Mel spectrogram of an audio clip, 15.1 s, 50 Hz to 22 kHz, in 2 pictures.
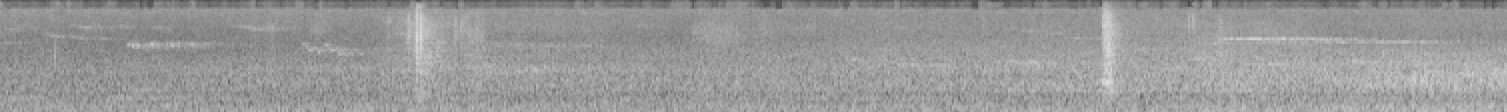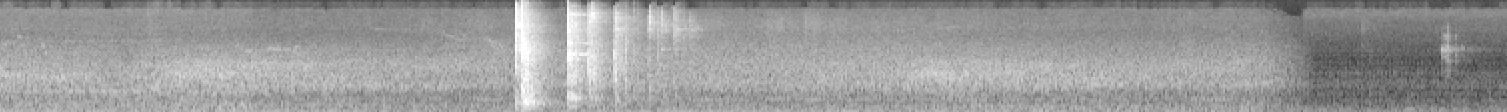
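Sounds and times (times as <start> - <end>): steady background noise: 0.0 - 15.0
small knocks: 10.0 - 11.7.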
